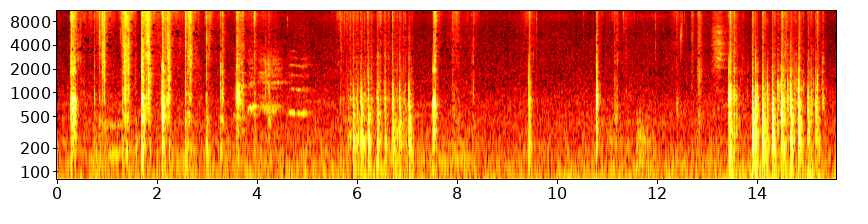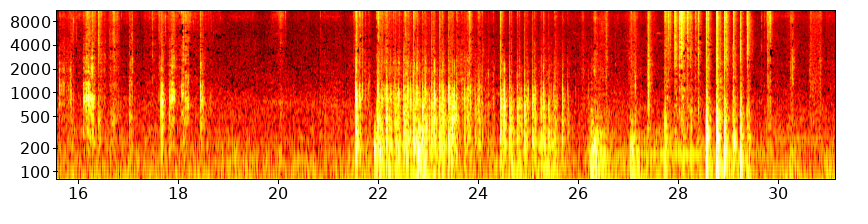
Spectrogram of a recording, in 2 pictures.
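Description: Steel trowel scraping and knocking against a plastic basin while working and scooping wet sand-and-cement mortar: runs of sharp clicks and taps broken by several longer scraping passes, with a quick burst of taps near the end.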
